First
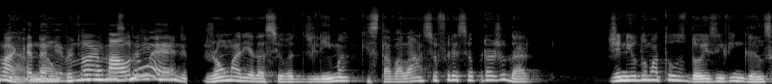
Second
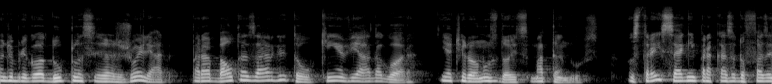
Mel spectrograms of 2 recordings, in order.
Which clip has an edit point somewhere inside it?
first; 1 cut; at 1.9 s

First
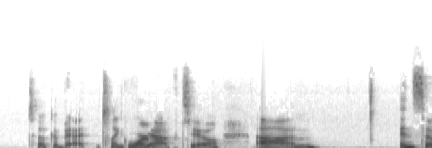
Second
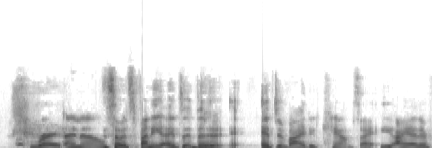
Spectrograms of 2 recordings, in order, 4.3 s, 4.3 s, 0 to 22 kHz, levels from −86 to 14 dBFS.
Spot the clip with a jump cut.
second; 1 cut; at 2.7 s

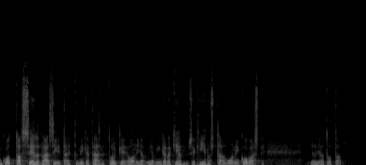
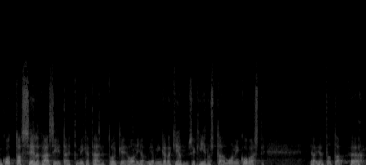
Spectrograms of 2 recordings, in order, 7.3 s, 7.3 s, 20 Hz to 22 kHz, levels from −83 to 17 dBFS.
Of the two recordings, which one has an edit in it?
first; 1 cut; at 6.1 s

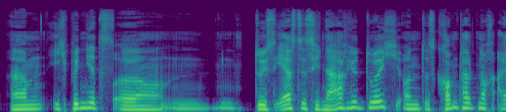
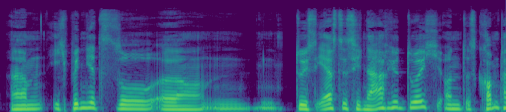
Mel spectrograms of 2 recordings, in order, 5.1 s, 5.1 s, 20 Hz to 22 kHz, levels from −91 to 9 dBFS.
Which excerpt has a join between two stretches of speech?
first; 1 cut; at 1.1 s

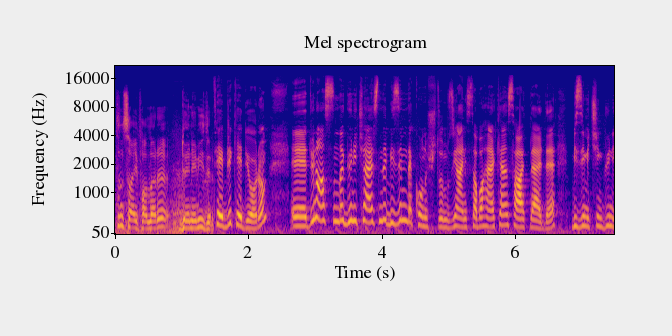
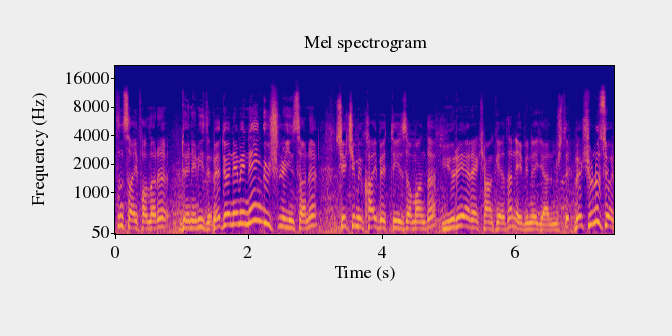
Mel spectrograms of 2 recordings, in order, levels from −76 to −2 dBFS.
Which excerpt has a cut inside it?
first; 1 cut; at 1.4 s

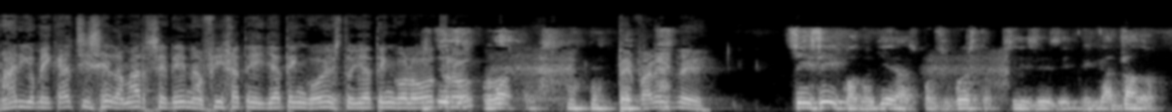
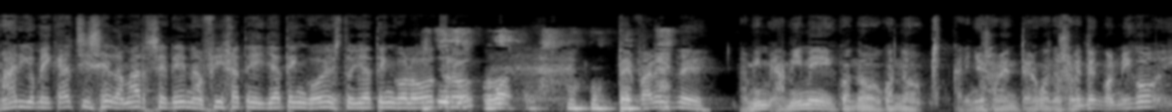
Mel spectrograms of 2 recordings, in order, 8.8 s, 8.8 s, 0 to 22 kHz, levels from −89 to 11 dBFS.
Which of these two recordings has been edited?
second; 1 cut; at 5.5 s

